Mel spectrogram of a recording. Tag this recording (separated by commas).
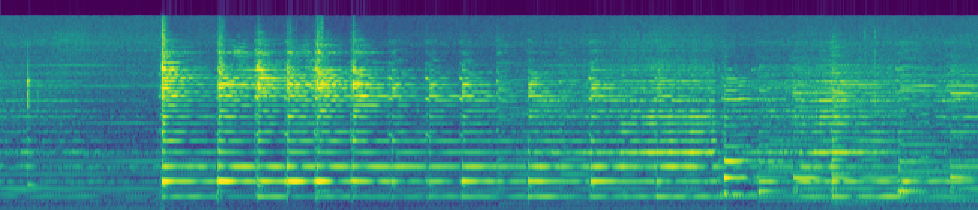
Music, Sitar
